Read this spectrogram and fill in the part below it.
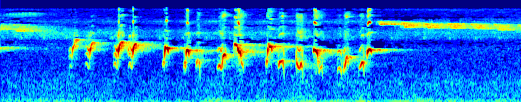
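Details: Streak-eared bulbul from southern Thailand singing vigorously: a rapid string of about a dozen bubbly, slurred chirps, roughly four per second, followed by a thin, steady high whistle that fades out.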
